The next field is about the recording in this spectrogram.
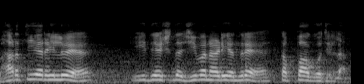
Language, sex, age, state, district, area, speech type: Kannada, male, 30-45, Karnataka, Kolar, urban, spontaneous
